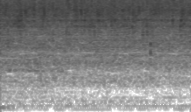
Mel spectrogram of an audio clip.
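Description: Water runs steadily from an opened tap into a sink, a constant hissing gush at moderate level with no talk over it.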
